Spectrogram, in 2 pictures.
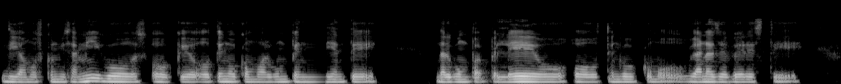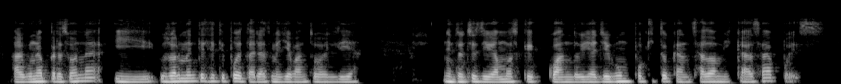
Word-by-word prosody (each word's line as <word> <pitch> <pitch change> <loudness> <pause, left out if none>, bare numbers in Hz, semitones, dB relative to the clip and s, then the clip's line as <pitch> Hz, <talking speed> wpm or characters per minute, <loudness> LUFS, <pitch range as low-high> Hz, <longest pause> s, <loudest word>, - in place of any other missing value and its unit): digamos, 115 -2 -2
con 120 - -4
mis 120 +1 -4
amigos, 125 -1 +2
o 115 -2 -1
que 115 0 -3
o 115 0 -1
tengo 125 -1 0
como 120 -2 -3
algún 120 +1 -2
pendiente 120 +1 -3 0.5
de - - 0
algún 115 0 +1
papeleo, 120 +1 +3
o 115 -1 0
tengo 120 -1 -2
como 120 0 -5
ganas 120 -1 +2
de 115 -1 0
ver, 115 +1 -1
este, 65 - -6 0.5
alguna 125 +4 +2
persona, 135 +5 0
y 120 -2 -1
usualmente 140 +3 +4
ese 145 0 -1
tipo 145 0 +1
de 135 - +3
tareas 120 0 -1
me 120 - +1
llevan 120 0 0
todo 120 -2 -1
el 115 0 -4
día. 120 +1 -2 0.8
Entonces, 125 0 +2
digamos 120 +1 +2
que 120 -2 -2
cuando 115 0 +1
ya 115 0 +2
llego 125 +2 +2
un 135 0 +5
poquito 130 +1 -2
cansado 120 0 -1
a - - +2
mi 120 0 -2
casa, 130 +6 -2
pues, - - -12
120 Hz, 170 wpm, -21 LUFS, 115-125 Hz, 0.8 s, un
